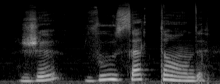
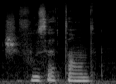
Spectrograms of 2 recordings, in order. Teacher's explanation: we make a liaison between the S and the A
